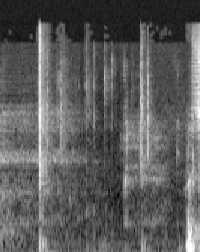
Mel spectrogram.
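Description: One sharp click about half a second in, then a few faint ticks: keystrokes on a computer keyboard during code editing. A man's voice starts a word near the end.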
